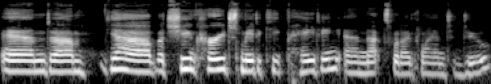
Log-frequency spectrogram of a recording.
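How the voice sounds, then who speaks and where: At a moderate pace, a woman of medium pitch speaks in a dark, mellow tone with fairly even intonation and big swings in loudness. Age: 60s. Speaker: amateur painter. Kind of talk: video application, casual monologue. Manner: halting.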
